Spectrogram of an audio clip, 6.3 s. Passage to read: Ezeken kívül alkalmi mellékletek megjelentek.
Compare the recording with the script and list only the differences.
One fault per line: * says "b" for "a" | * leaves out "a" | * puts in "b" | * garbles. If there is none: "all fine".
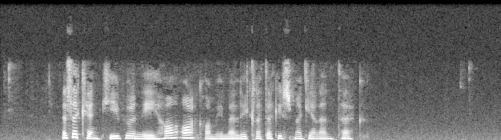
* puts in "néha"
* puts in "is"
